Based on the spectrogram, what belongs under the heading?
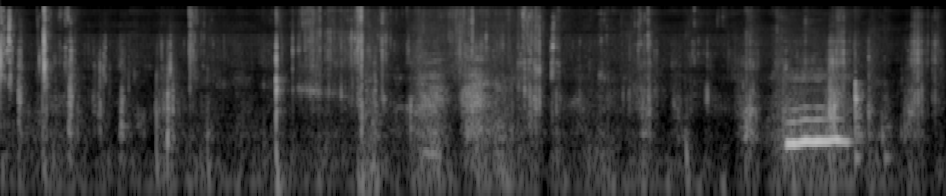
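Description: Close-miked chewing and biting of tomahawk steak, with wet mouth clicks and smacks. About eight seconds in, a short hummed "mm" of enjoyment.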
